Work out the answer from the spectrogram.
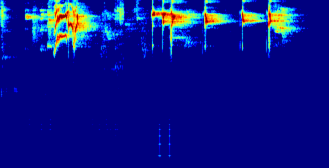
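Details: Vocal lovebird calling as a lure to make other lovebirds answer: a squeaky, twisting chirp, then four short, sharp, high tweets spaced about a third of a second apart. No other sounds are heard.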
